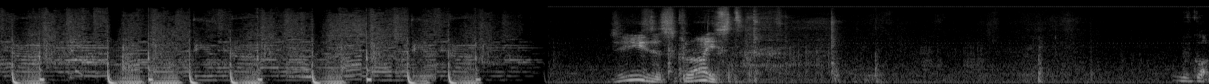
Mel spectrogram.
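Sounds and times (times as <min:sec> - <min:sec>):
low room hiss: 0:05.5 - 0:12.0.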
